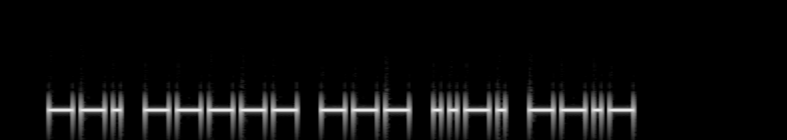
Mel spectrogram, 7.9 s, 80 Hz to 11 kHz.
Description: Morse code, heard as a keyed tone, about 15 wpm, 700 Hz. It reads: G0OFQ
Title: DXCC-100 Call Signs - 5 Characters - Repeated 2x - 15wpm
